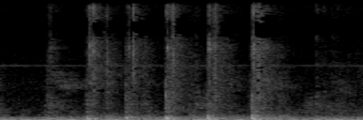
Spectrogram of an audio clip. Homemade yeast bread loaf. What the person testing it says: I think it's done. It's a little hollow.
